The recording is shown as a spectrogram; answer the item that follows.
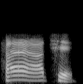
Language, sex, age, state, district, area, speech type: Bengali, male, 60+, West Bengal, Nadia, rural, conversation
